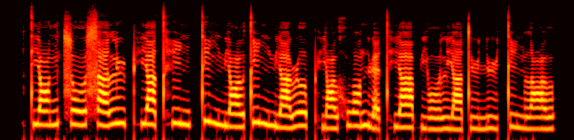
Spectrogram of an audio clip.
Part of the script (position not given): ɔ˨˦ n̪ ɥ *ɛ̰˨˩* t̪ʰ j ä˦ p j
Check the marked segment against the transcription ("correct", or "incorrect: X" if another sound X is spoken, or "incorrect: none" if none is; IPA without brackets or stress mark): correct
